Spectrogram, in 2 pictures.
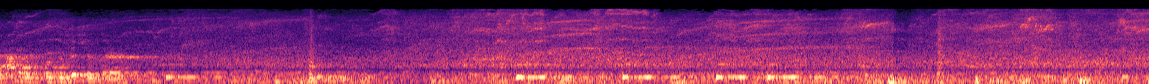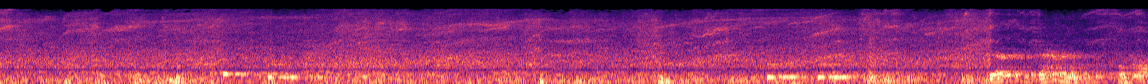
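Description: Model car tyres scrub and skid on the track surface.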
